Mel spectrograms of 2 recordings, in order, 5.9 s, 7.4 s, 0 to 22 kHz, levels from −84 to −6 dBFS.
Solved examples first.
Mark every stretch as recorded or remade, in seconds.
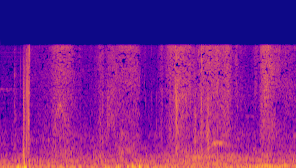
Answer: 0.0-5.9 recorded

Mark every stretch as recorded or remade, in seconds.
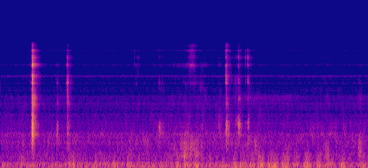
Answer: 0.0-7.4 remade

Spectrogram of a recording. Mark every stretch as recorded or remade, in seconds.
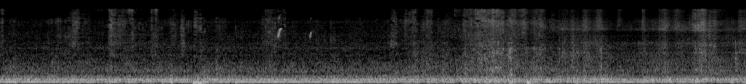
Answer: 0.0-5.6 recorded; 5.6-7.5 remade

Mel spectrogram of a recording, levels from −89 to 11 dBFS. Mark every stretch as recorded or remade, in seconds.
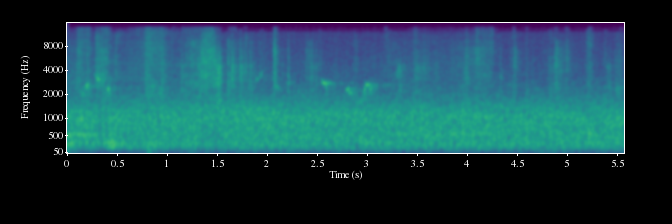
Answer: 0.0-1.0 remade; 1.0-3.4 recorded; 3.4-4.3 remade; 4.3-5.6 recorded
